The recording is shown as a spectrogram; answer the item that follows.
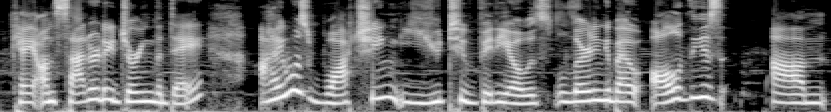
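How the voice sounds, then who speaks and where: A young woman hosts a livestream from home, rambling easily as she answers comments from her chat. Her voice sits a little high and sounds slightly stuffy from a lingering cold. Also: a bit bright. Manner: chatty, rambling, talks straight to chat viewers. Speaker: livestream host. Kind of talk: casual chat reading viewer comments.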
